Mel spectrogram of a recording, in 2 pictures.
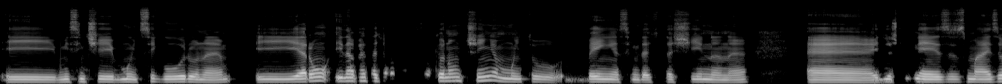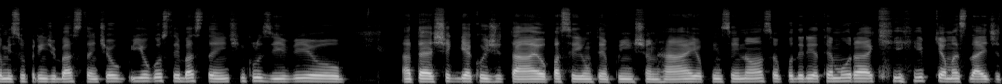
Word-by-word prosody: e 115 -1 +1
me 120 - 0
senti 125 -1 -1
muito 115 0 -1
seguro, 125 -1 +1
né, 110 +1 -1 0.3
e 120 +1 +1
eram 165 +6 +3
e - - +2
na 160 0 +4
verdade 165 0 -2
era - - -6
um - - -30
impressão 475 +9 -18
que - - +1
eu - - +4
não 170 +1 0
tinha 180 +3 -1
muito 125 - -2
bem, 125 - 0
assim, 115 0 -6
da 110 -1 0
da 115 - -3
China, 120 -1 -2
né, 105 +2 -3 0.6
eh, 105 -1 +2
e - - -2
dos 125 +2 0
chineses, 120 -3 +1
mas 120 0 +1
eu 140 - +4
me 135 - +3
surpreendi 135 0 -2
bastante, 135 0 -1
eu 145 -2 +1
e 150 - -3
eu 150 - +1
gostei 160 -1 -1
bastante, 145 -1 -1
inclusive 140 -3 -1
eu 135 -4 +3 0.5
até 130 0 +4
cheguei 140 +1 0
a - - +2
cogitar, 130 -2 +1
eu 125 - +5
passei 130 +1 0
um 125 - +1
tempo 125 0 -3
em 125 -1 +1
Shanghai, 125 +1 0
eu 130 - 0
pensei: 135 0 -3
"Nossa, 140 +2 -1
eu - - -1
poderia 140 +1 0
até 145 +2 -1
morar 145 -1 +3
aqui", 155 +2 -4 0.2
porque 170 - -2
é - - +5
uma 135 0 +2
cidade 125 -1 -1
130 Hz, 190 wpm, -22 LUFS, 120-140 Hz, 0.6 s, eu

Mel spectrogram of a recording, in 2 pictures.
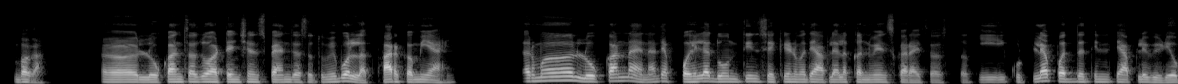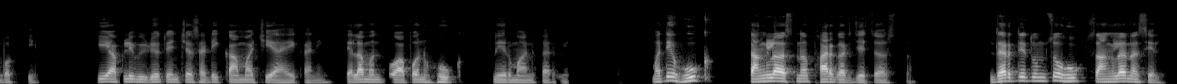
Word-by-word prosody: बघा - - -1 0.6
अ, 110 0 +2
लोकांचा 115 +2 +1
जो 125 +1 0
अटेंशन 115 0 0
स्पॅन 115 0 -2
जसं 110 0 -4
तुम्ही 115 +3 -5
बोललात 150 -3 +2
फार 115 +2 +6
कमी 115 0 -1
आहे. 100 -1 -6 0.7
तर 145 +1 0
मग 180 +3 +2
लोकांना 155 +3 +1
आहे 140 - -1
ना 115 +2 -6
त्या 145 - -3
पहिल्या 130 +4 +2
2-3 130 0 -4
सेकंडमध्ये 120 -1 -3
आपल्याला 115 0 -2
कन्विन्स 110 -1 -5
करायचं 100 -2 -6
असतं 95 +1 -18
की 110 +2 -11
कुठल्या 120 +8 -1
पद्धतीने 125 -2 -2
ते - - -4
आपले 115 0 -2
व्हिडिओ 105 -1 -2
बघतील. 100 -1 -11 0.6
ही 130 +1 0
आपली 130 +1 +1
व्हिडिओ 120 -1 -1
त्यांच्यासाठी 115 -1 -4
कामाची 105 +1 -2
आहे 100 -2 -3
का 95 +1 -11
नाही. 95 +2 -15 0.2
त्याला 115 +2 +3
म्हणतो 115 -1 -4
आपण 110 +1 +2
हूक 115 -1 -3 0.3
निर्माण 100 -2 -3
करणे. 90 -2 -10 0.8
मग 130 +2 -2
ते 180 - +6
हूक 170 +3 +3 0.4
चांगलं 145 +4 +8
असणं 140 0 -1
फार 120 0 +7
गरजेचं 105 -1 -2
असतं. - - -20 0.8
जर 145 +3 +9
ते 175 - +4
तुमचं 165 +1 +1
हूक 150 -1 +3
चांगलं 125 +4 +6
नसेल 115 -8 -3
115 Hz, 155 wpm, -22 LUFS, 110-130 Hz, 0.8 s, जर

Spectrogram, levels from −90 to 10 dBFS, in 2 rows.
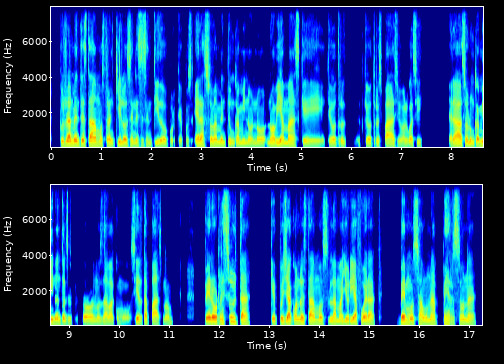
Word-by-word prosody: pues 195 - -4
realmente 215 0 +6
estábamos 195 -5 +3
tranquilos 165 0 0
en 145 -1 -4
ese 145 +2 -7
sentido, 135 -1 -4
porque 110 - -12
pues, 125 0 -16
era 160 +1 +2
solamente 165 -1 -2
un 150 - -5
camino, 135 -2 -4
no 125 0 -3
no 140 0 -1
había 140 +1 +2
más 140 -1 -1
que 110 -6 -6
que 130 - -8
otro 130 0 -4 0.4
que - - -4
otro 125 +1 -5
espacio 130 -2 -2
o - - -6
algo 120 +3 -5
así, 150 +3 -8 0.5
era 135 0 +3
sólo 145 +3 0
un 155 - -5
camino, 185 +4 +2
entonces 145 -9 -3
pues, - - -34
todo 130 +1 0
nos 125 -3 -7
daba 125 +1 -2
como - - -13
cierta 445 -2 0
paz, - - -2
¿no? - - -8 0.6
Pero 165 +2 +9
resulta, 185 -3 0 0.4
que 140 - 0
pues 150 +1 -1
ya 160 0 +7
cuando 190 +1 +1
estábamos 160 -1 0
la 145 -1 0
mayoría 140 +2 +1
afuera, 155 -2 +1 0.5
vemos 190 +6 +4
a 165 - +1
una 165 +4 -1
persona 145 +2 -3
150 Hz, 185 wpm, -23 LUFS, 135-175 Hz, 0.6 s, Pero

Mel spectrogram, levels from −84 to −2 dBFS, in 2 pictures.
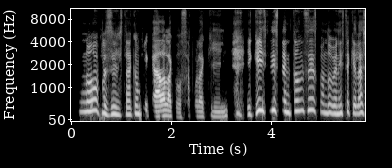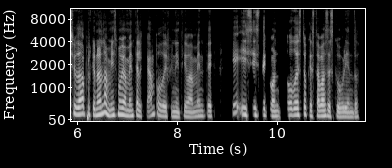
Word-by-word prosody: No, 290 +2 +4
pues 230 -5 0
está 205 -1 +1
complicada 165 -7 +5
la 160 -2 +5
cosa 130 -3 -12
por 150 - -11
aquí. 140 +1 -6 0.4
¿Y 210 -2 -3
qué 315 - +8
hiciste 320 0 +2
entonces, 310 +4 +1
cuando 255 -3 -2
viniste 230 +4 +1
aquí - - -8
a - - 0
la 235 +3 +3
ciudad? 215 -1 +1
Porque 185 -3 -5
no 190 - +3
es 205 - +1
lo 265 -4 +1
mismo, 185 +4 -3
obviamente 170 -3 -1
el 160 -3 -5
campo 195 0 -7
definitivamente, 145 +2 -6 0.4
¿qué 245 - -7
hiciste 190 -2 -4
con 155 -3 -4
todo 185 +1 -2
esto 190 +2 -2
que 155 - -7
estabas 160 +1 -1
descubriendo? 135 -2 -5
185 Hz, 180 wpm, -22 LUFS, 155-235 Hz, 0.4 s, qué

